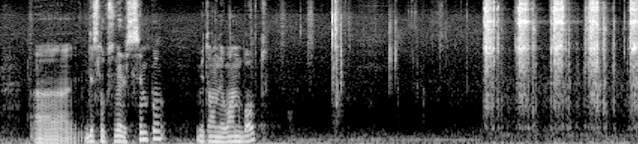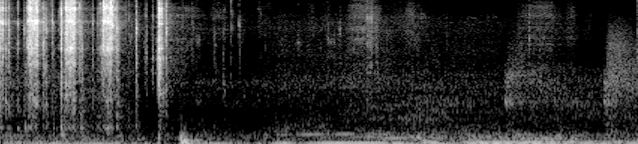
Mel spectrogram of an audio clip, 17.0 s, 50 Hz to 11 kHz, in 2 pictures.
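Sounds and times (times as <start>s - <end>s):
ratchet wrench clicking: 6.4s - 10.9s.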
